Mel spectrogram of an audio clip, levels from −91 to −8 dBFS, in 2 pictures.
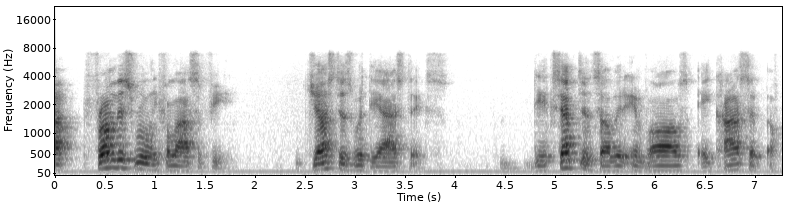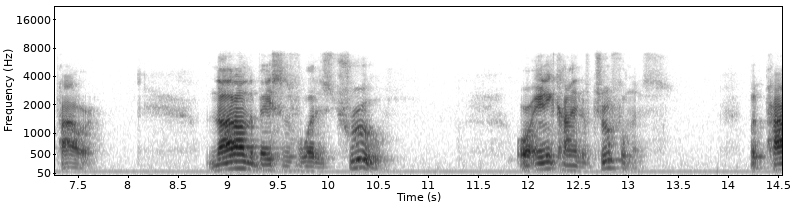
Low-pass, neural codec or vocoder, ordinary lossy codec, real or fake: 7.2 kHz; none; Opus, 24 kbps; real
